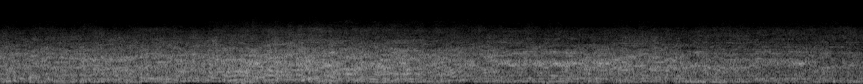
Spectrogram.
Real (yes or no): no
